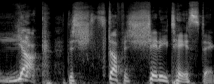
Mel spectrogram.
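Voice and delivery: acted-out catty, grossed-out, disgusted tone. Retelling how a woman reacted to the taste of something, mock-catty disgust. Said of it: "And she says it like so catty".

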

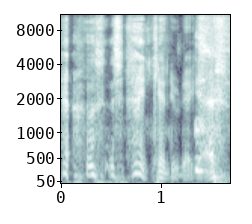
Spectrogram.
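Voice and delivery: very slow, every word drawn out. Showing the others an impression: impression of Kyle. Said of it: "my impression of Kyle is just like".

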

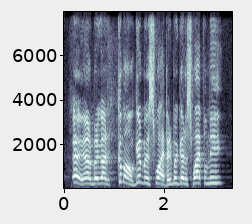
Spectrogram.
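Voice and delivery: very high, loud, brash calling out. Retelling a stranger met while leaving the station today; imitating a very loud guy.

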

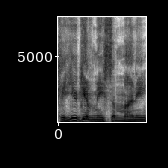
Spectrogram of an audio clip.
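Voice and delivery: half croaked, hoarse croaky voice. Narrating a casino story, voicing a woman asking for money, half croaked. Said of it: "she half croaked, half purred".

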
